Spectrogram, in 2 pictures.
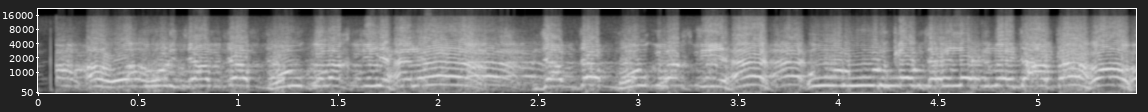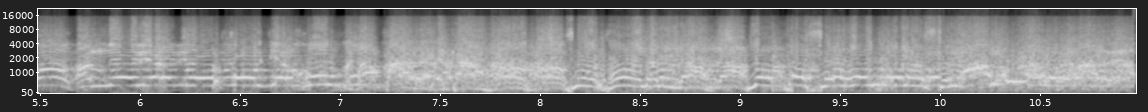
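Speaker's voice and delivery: loud, high, fervent voicing of Jafar's words; preaching at full force. Preacher voicing martyr Jafar to the Prophet, loud and fervent. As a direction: ring it out to the crowd with joy.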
